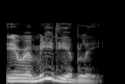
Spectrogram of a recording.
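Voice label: "irremediably", British English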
